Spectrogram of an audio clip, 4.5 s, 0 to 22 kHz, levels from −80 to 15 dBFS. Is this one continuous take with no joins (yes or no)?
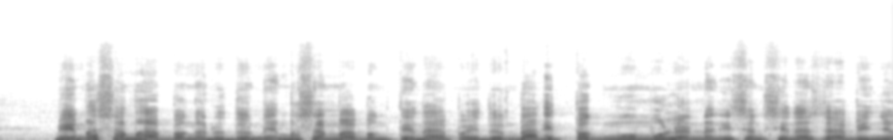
yes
